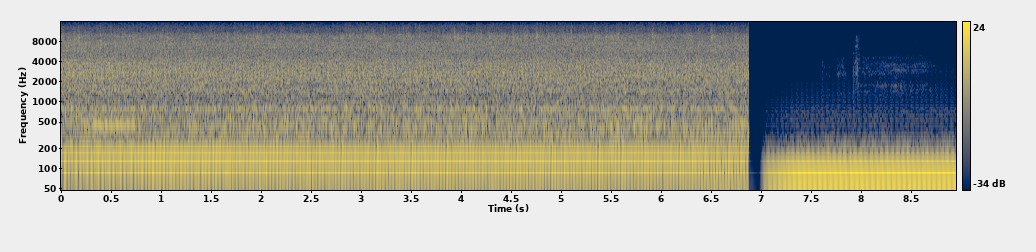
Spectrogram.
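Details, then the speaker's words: 2018 6th Gen Camaro just after Corvette C8 LT2 intake manifold install, not yet tuned: steady, even V8 idle with deep smooth burble, no misses, ticks or knocks, no check engine lights; normal idle. "right, guys, idling down just fine. Everything, no check engine lights."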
